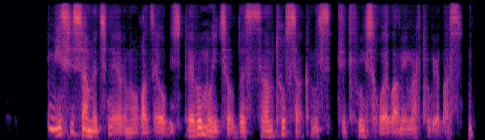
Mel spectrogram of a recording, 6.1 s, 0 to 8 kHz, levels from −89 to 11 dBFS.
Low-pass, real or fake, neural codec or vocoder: 7.2 kHz; fake; codec, 16 kHz in and 24 kHz out, 0.6 kbps, FireRedTTS-2 codec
